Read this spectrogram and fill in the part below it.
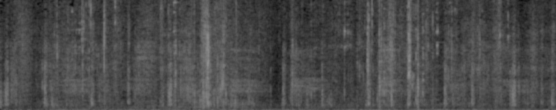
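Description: Footsteps tread slowly across a floor.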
